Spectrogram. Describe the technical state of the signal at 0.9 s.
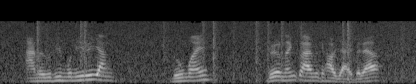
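At 0.9 s the signal is intact, with no fault present, only the band limit at 8 kHz from the call and headset path and room noise about 17 dB below the speech.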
